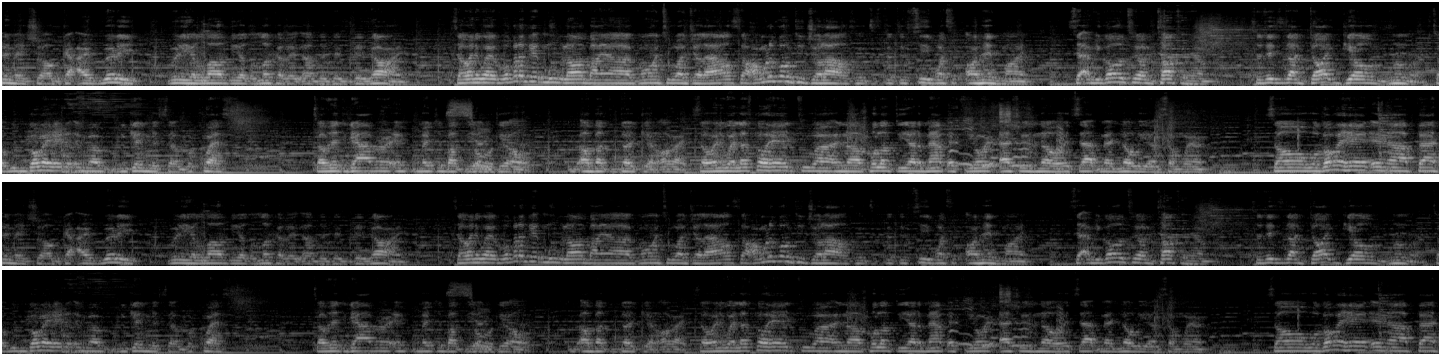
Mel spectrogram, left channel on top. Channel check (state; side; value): quieter; right; 8.3 dB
